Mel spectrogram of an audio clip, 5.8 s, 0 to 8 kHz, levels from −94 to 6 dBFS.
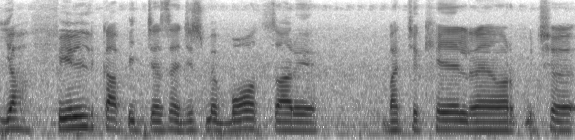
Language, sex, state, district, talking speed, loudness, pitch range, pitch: Hindi, male, Bihar, Patna, 145 wpm, -16 LUFS, 140-155 Hz, 145 Hz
